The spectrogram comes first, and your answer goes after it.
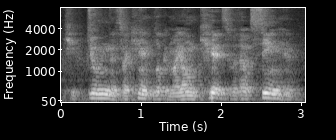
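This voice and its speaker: A man's voice: medium pitch, moderate pace, natural voice. A man acting an anguished, guilt-ridden cop, echoey. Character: tormented, guilt-ridden police officer father waking from nightmare. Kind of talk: live staged play reading. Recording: echoey theatre, far from mic, faint noise.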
